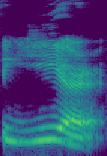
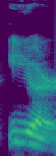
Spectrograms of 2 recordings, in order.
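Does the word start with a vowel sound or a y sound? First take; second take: y sound; vowel sound. First: The word starts with a y sound. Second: The word starts with a vowel sound. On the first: The speaker calls it right. "It's year. There is a sound of year" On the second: The speaker calls it wrong. "We think the pronunciation of this word is ear"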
